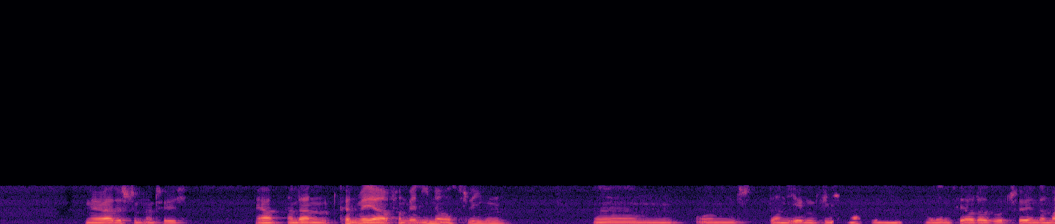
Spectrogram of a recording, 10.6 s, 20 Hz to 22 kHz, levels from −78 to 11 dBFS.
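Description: Other side's voice leaking through at 0.00 to 0.84 s, 1.89 to 2.84 s, 5.02 to 7.68 s and again briefly at 9.12 to 9.24 s: in this speech clip a second, very faint voice sits far below the main talker, roughly 35 dB down. The likely cause is loudspeaker playback of the far end reaching the microphone, with the echo canceller leaving a residue it should have removed. Speech suppressed in double talk runs from 7.69 s to the end at about 10.56 s. Here the talker's level sags by up to roughly 15 dB, losing presence in uneven pieces. This is likely the canceller reacting to both sides being active at once: unable to tell its own talker from the returning echo, it attenuates everything, and the near-end speech is pulled down. Across the whole clip the audio carries nothing above 4 kHz, which fits a narrowband G.711 mu-law call path.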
